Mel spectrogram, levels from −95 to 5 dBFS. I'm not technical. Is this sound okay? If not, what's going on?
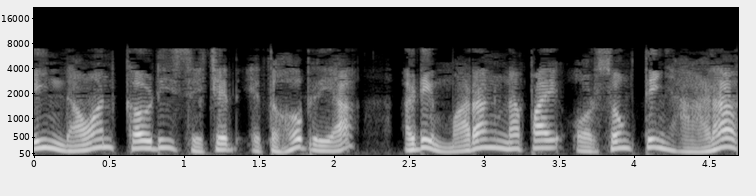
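No, the speech sounds dull and smeared throughout, with a warbly, fizzy edge on hissy sounds, likely from AAC compression. Nothing is heard above 6.9 kHz. Simple muffling wouldn't cause that swirling texture.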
